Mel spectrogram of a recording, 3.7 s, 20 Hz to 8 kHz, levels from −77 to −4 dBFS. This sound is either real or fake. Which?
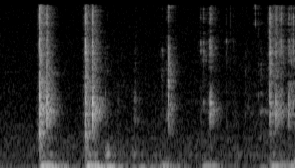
real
